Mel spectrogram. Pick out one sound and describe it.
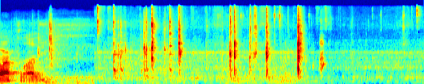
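Small switches and levers on an engine click and clack.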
